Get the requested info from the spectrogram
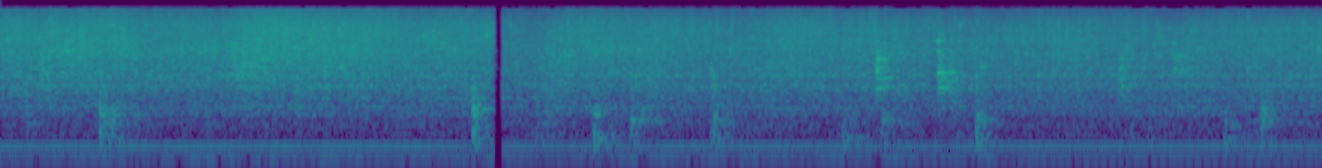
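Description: Chicken pieces frying in hot oil with onion and tomato in a karahi: a steady sizzle, with light scrapes and knocks from a wooden spatula stirring against the pan. The sound briefly cuts out about a third of the way in.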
